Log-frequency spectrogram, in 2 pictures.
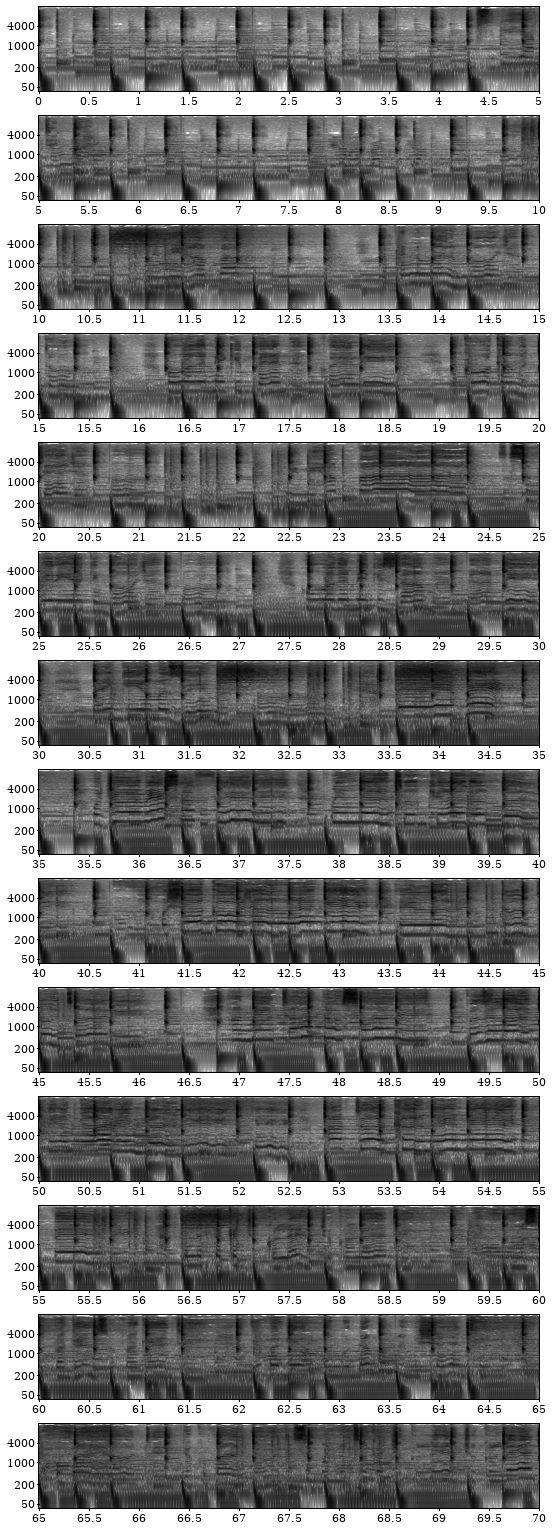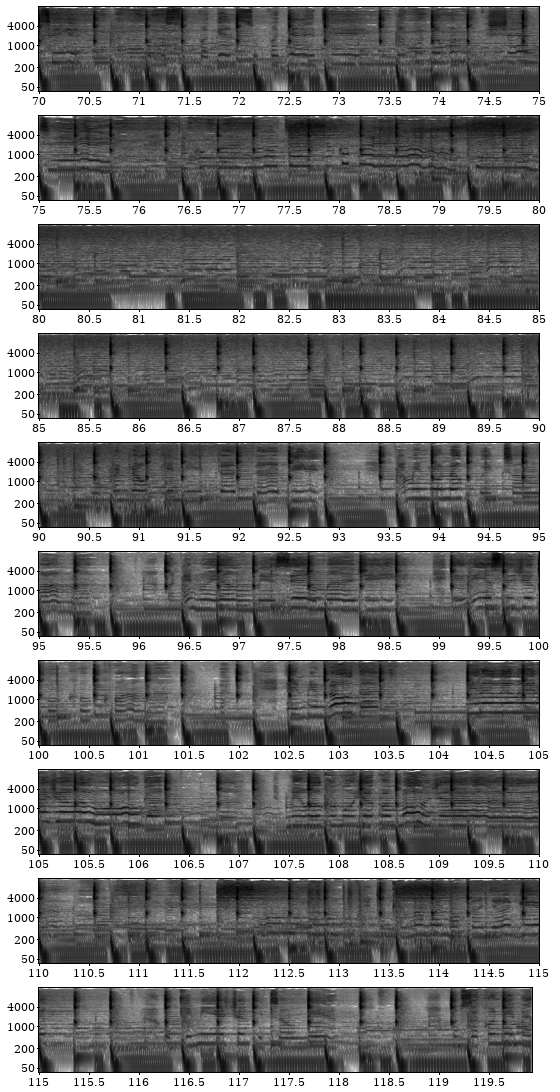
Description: Tanzanian Bongo Flava
Bongo Flava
